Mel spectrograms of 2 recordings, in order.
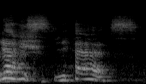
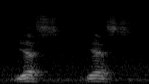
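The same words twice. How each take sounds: First: It sounds excited and eager. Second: It sounds calm and merely agreeing.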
